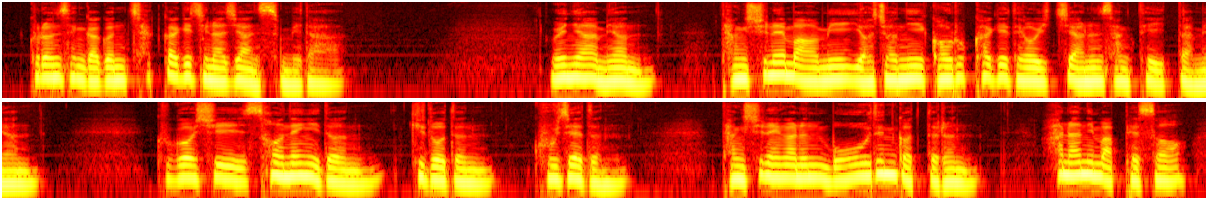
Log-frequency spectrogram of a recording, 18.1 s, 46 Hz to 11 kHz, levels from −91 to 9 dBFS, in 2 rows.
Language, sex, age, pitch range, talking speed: English, male, 40-59, 120-155 Hz, 85 wpm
